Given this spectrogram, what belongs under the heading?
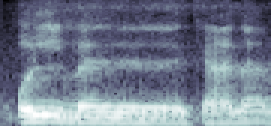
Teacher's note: من یہاں پہ غنہ کریں، اخفا ہے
